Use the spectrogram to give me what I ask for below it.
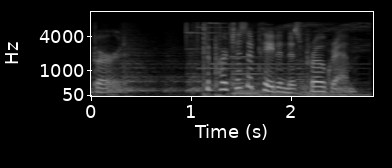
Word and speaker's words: Byrd: And of course, like I said, if you are listening or watching me, you can go to Bird on any social media platform. And I should spell that out cuz if you're not watching me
